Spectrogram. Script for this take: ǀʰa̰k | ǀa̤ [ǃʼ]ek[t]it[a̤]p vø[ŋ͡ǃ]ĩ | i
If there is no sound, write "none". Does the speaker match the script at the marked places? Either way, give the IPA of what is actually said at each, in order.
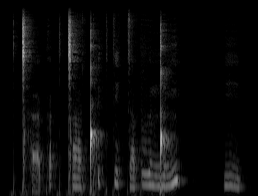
ǃʼ, t, a̤, ŋ͡ǃ

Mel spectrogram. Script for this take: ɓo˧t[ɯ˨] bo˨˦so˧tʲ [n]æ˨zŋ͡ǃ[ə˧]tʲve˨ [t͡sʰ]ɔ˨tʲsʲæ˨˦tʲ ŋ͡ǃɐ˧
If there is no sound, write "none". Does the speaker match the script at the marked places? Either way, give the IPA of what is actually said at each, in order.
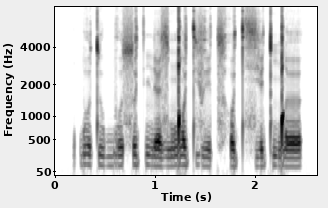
u˨, n, ɔ˧, t͡sʰ

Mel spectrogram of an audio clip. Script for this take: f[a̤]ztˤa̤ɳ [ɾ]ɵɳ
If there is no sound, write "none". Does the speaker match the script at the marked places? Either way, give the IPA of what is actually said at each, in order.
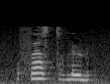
a, ɾ

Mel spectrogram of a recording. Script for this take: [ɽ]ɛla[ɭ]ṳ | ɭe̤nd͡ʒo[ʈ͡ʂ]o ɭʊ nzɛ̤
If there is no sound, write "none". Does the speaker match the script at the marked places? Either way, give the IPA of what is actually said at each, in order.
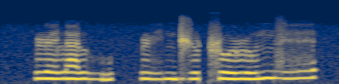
ɭ, l, ʈ͡ʂ

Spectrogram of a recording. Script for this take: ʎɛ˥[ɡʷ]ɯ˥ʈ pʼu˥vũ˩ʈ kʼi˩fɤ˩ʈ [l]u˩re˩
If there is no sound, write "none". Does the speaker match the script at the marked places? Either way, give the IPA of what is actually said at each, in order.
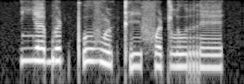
b, l

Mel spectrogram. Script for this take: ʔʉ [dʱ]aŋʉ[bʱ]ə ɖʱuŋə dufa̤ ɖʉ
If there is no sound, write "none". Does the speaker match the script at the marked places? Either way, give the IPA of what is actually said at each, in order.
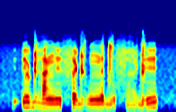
ɖʱ, f

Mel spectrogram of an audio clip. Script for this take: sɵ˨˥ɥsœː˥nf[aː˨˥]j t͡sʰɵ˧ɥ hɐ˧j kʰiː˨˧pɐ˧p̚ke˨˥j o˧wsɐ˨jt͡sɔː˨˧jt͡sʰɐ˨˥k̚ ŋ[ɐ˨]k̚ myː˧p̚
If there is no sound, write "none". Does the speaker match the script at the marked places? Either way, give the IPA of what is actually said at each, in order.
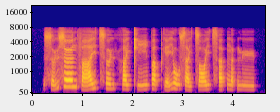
aː˨˥, ɐ˧

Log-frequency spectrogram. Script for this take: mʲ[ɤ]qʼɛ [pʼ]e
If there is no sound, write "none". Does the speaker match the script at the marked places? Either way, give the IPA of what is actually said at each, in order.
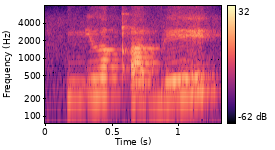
ɤ, b

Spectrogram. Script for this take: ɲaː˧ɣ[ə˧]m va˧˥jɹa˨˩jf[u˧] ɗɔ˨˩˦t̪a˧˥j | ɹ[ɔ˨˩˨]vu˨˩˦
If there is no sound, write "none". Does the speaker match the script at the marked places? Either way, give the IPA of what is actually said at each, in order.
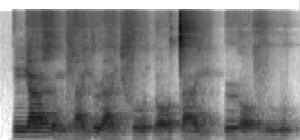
ə˨˩, o˧, ɔ˨˩˨

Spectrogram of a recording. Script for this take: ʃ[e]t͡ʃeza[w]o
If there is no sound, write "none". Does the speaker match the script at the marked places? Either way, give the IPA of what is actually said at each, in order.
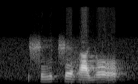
i, j

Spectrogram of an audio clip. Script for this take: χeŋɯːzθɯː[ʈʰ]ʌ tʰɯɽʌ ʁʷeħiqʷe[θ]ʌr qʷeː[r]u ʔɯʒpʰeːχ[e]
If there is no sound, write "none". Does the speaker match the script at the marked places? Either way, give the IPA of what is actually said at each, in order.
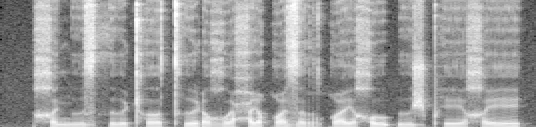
ʈʰ, z, χ, eː

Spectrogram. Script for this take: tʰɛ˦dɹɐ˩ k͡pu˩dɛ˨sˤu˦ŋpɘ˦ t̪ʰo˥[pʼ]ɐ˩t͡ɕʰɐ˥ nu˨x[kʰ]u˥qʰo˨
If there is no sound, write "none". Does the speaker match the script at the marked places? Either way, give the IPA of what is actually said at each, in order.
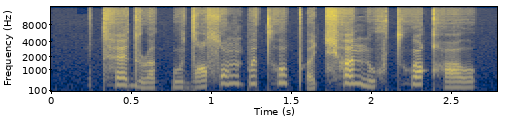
pʼ, t̪ʰ

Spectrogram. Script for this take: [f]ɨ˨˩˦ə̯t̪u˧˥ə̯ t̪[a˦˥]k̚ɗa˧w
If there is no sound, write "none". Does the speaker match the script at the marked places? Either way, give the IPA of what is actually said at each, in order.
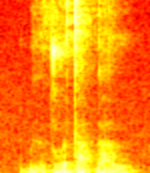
ɓ, a˦˥

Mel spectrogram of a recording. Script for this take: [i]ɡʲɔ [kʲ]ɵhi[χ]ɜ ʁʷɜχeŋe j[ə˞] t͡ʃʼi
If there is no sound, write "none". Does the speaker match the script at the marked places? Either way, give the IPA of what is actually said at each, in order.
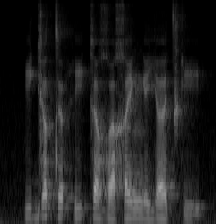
i, t, k, ɜ

